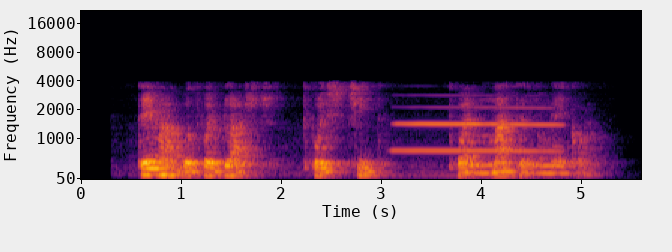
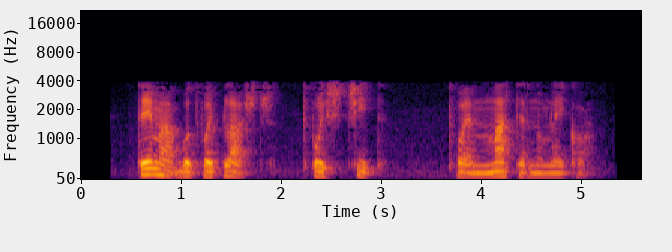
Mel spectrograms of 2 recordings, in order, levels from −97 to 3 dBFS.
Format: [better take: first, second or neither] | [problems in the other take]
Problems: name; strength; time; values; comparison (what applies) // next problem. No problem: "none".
second | background sound (Wind instrument, woodwind instrument); 10 dB below the speech // room echo; dies away in 0.5 s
